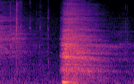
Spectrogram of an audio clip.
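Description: A man's breath during a pause in speech: the end of an intake of breath, then about a second in a sigh with a brief voiced start, trailing off into a breathy exhale that fades away.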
